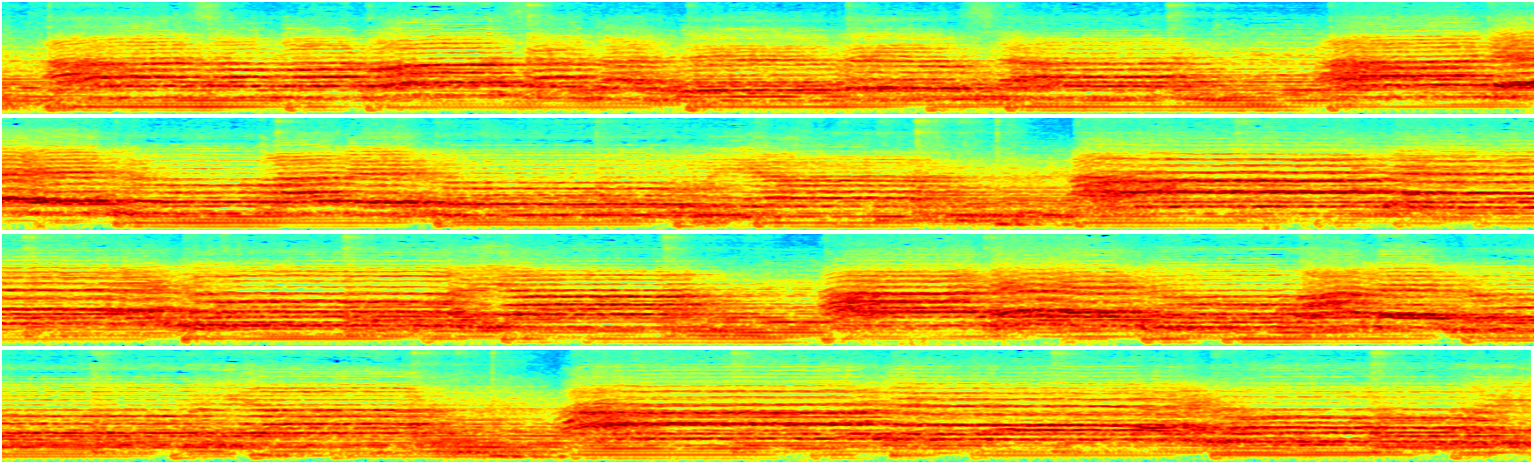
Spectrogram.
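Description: A choir singing in chorus over electronic keyboard accompaniment with a steady bass line, the singing swelling louder with each phrase about every six seconds.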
